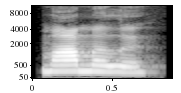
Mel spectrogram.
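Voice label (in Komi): мамӧлы, Komi, female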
